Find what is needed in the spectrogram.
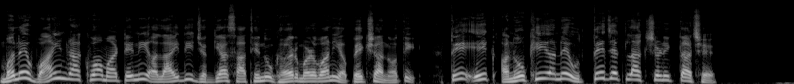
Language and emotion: Gujarati, surprised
